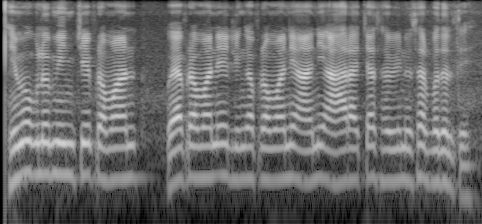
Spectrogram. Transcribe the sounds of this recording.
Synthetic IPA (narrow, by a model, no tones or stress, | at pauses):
himoɡlomint͡ɕepɾəmaɳ | ʋəjapɾəmaɽ̃eliŋɡapɾəmaɽ̃eaɽ̃iaɦaɾat͡ɕjasəʋiːnusaɾbəd̪əlt̪e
